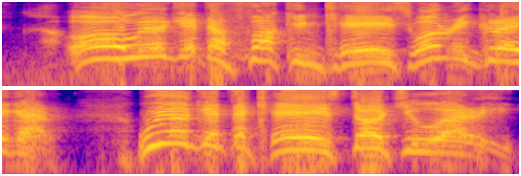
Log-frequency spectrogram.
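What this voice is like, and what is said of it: Put-on Irish accent, sounding Scottish. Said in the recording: “the IRA terrorist. So that my accent's a little more Scottish than Irish”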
